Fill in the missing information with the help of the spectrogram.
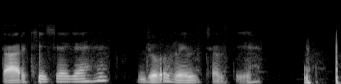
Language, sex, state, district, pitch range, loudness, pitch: Hindi, male, Bihar, Kaimur, 105-135 Hz, -22 LUFS, 130 Hz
